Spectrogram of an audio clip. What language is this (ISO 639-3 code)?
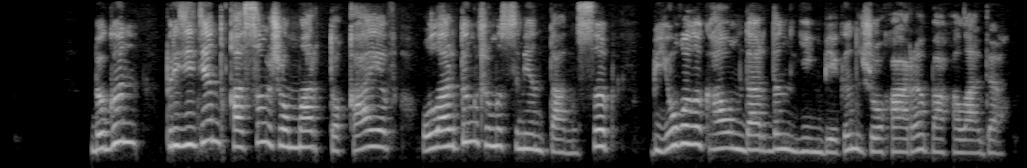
kaz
